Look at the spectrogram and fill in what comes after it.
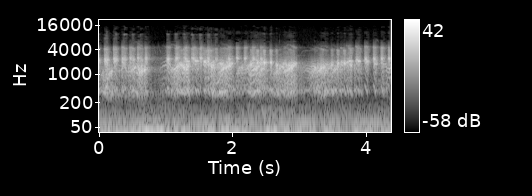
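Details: Morning pond chorus of frogs: rapid trains of pulsed croaks rising and falling in bursts, with a brief lull near the third second.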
